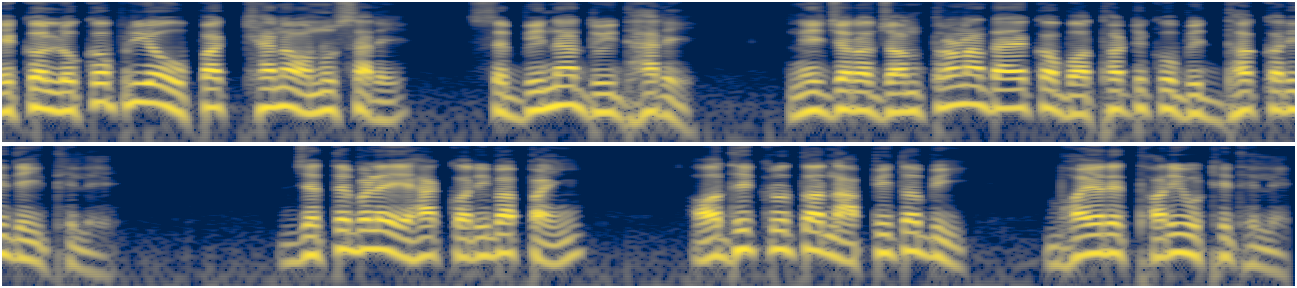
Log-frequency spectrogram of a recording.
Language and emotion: Odia, neutral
